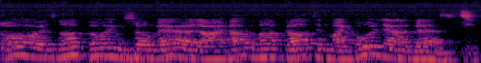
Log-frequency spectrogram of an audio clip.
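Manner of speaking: put-on slow, clumsy Dutch accent; bad Dutch accent. Easy Wolf complains about missing vests, bad Dutch accent. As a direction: do a poor Dutch accent, slowly. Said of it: "with his lovely Dutch accent".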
